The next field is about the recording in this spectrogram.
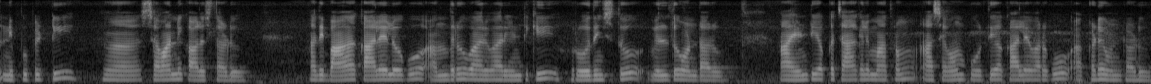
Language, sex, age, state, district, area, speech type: Telugu, male, 18-30, Andhra Pradesh, Vizianagaram, rural, spontaneous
